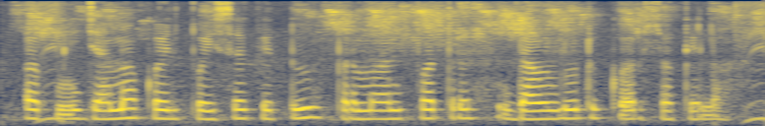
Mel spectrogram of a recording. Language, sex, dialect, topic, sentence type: Bhojpuri, female, Northern, banking, statement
